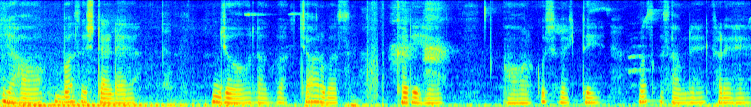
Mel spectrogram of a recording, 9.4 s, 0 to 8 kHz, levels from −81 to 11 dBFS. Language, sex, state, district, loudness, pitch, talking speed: Hindi, male, Chhattisgarh, Bilaspur, -18 LUFS, 125 Hz, 120 wpm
